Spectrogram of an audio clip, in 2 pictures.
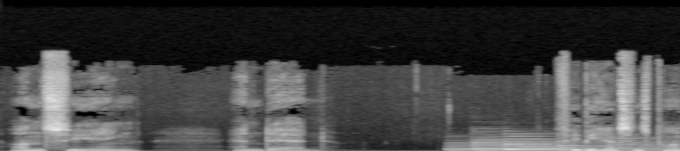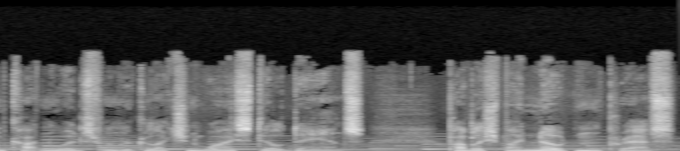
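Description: A man hosting a daily radio segment, reading birthdays and a poem in a slow, measured way with falling line ends. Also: sits low. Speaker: radio host.

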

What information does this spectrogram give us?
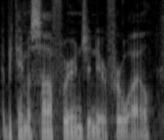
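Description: A man who teaches math, answering in a halting, casual way with repeated words. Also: lowish voice, level tone, creaky, background noise.

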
